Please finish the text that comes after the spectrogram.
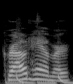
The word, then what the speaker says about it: Krauthammer: regrets a star of page and screen drive Krauthammer pronounced Krauthammer was one of the highest profile commentators of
